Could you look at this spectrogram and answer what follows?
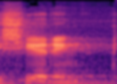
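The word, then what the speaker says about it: Tshering: और यहाँ के प्राइम मिनिस्टर लोटे टी शेयरिंग। यहाँ पे टी साइलेंट है तो शेयरिंग बोलेंगे।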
